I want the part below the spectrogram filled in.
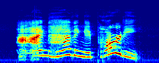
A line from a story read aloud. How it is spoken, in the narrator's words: hissed Flame through the keyhole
